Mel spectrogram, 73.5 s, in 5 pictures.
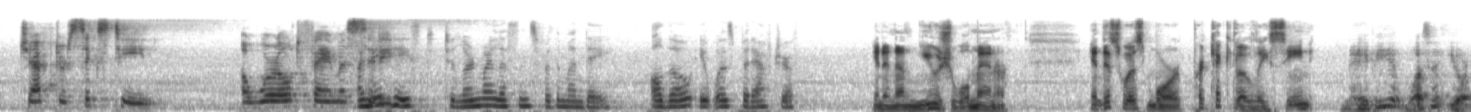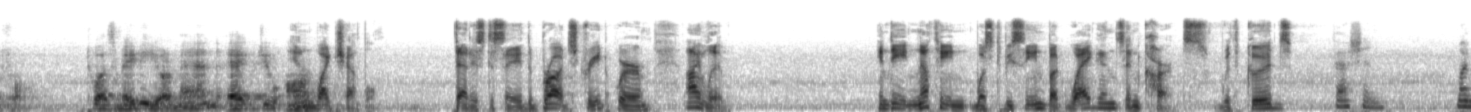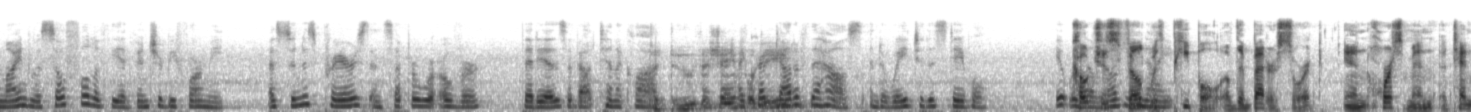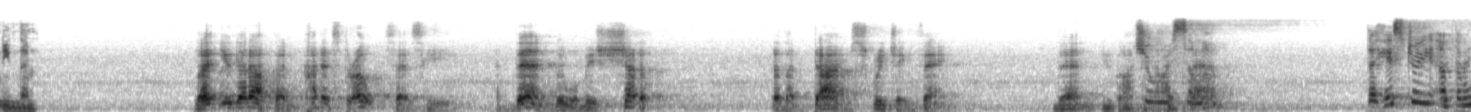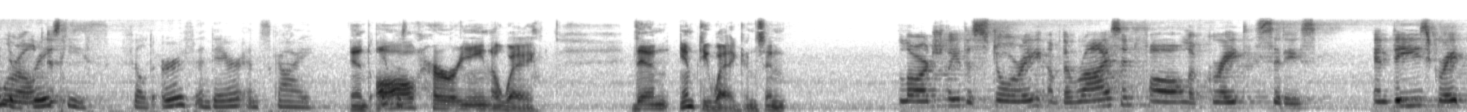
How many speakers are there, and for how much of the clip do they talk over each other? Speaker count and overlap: four, about 8%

